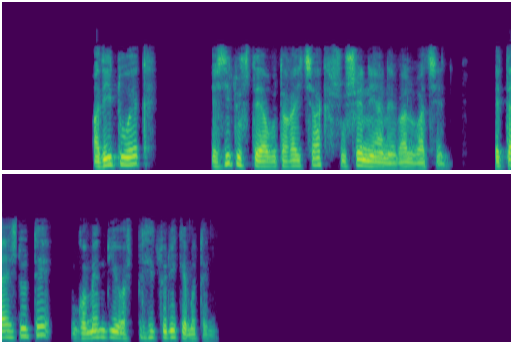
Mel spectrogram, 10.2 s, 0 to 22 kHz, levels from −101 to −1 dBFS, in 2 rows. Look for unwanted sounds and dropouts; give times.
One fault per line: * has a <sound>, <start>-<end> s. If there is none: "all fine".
all fine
